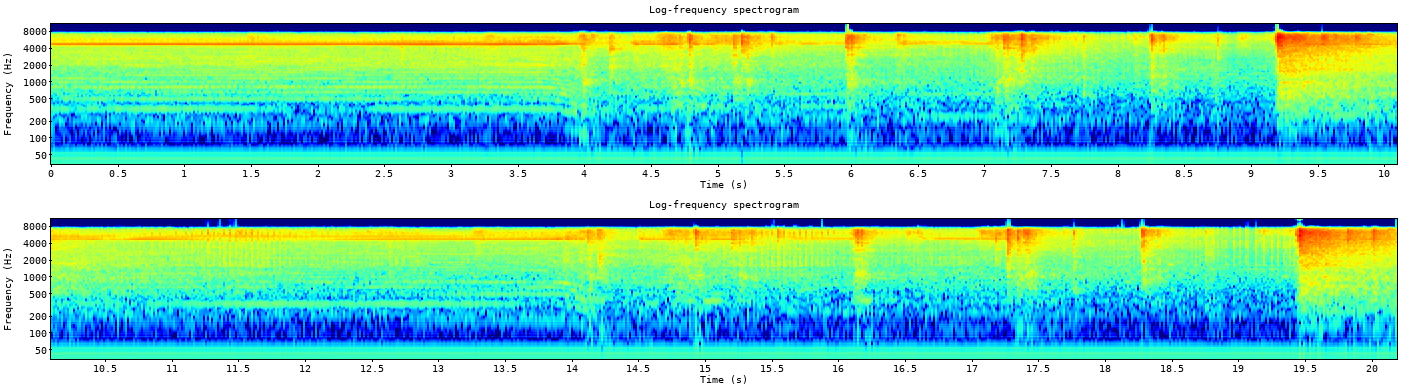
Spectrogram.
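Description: Metal slugs clanking and rattling in the feed hopper and chute of an automatic gear cold-extrusion press line, with a feeder motor humming. The hum winds down and stops about four seconds in, returns, and stops again around fourteen seconds. The loudest metal clanks come about nine seconds in and just before the end.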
